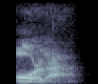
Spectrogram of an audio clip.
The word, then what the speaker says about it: hola: learn this not like we don't pronounce h ever so hola it could be written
